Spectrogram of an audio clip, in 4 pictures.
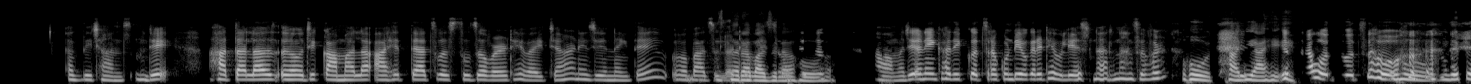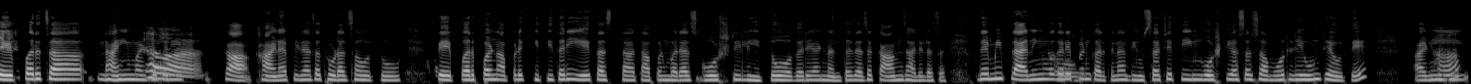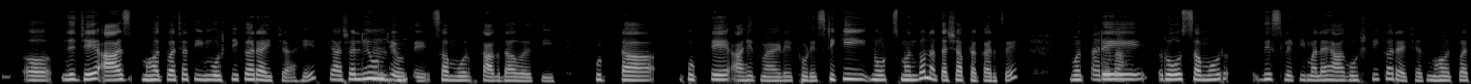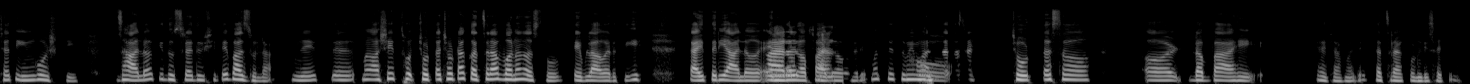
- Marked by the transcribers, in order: tapping; other background noise; laughing while speaking: "असणार ना जवळ? कचरा होतोच हो"; chuckle; in English: "प्लॅनिंग"; in English: "स्टिकी नोट्स"; in English: "एन्व्हलप"
- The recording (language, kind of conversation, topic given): Marathi, podcast, कार्यक्षम कामाची जागा कशी तयार कराल?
